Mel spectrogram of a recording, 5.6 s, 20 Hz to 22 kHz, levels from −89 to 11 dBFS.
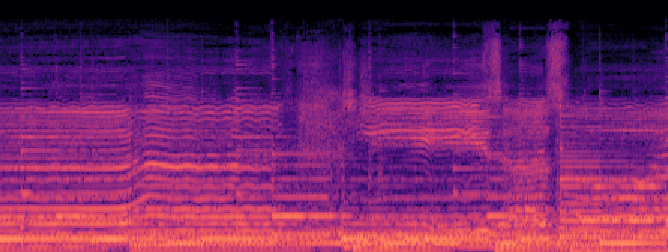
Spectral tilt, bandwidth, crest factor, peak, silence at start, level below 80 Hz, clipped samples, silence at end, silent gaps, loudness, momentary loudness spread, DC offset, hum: -6.5 dB/octave; 13 kHz; 12 dB; -6 dBFS; 0 s; -32 dBFS; under 0.1%; 0 s; none; -17 LUFS; 2 LU; under 0.1%; none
